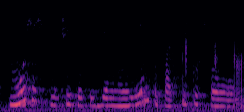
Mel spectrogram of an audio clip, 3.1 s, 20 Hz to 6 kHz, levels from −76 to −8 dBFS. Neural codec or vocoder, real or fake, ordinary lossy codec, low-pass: vocoder, 24 kHz, 100 mel bands, Vocos; fake; AAC, 32 kbps; 5.4 kHz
